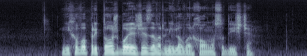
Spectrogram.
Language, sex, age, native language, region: Slovenian, male, 30-49, Slovenian, Central Slovenia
